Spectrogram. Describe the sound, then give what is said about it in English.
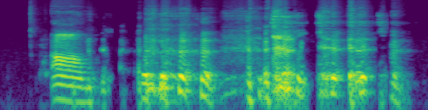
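A person coughs in a series of short, loud, rough bursts that come in quick succession after a brief vocal sound, with no clear talk alongside. “That's Chip making me cough to make sure I mention you Omaha on this podcast.”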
